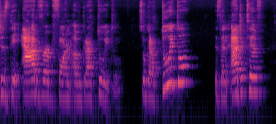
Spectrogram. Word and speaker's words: gratuito: Also, note the pronunciation of the word gratuito. The stress is on the U. So as a foreigner, it's very natural to want to say gratuito, but it's not.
